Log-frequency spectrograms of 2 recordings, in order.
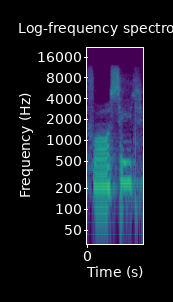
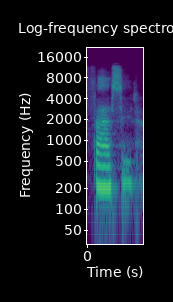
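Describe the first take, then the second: First: The first vowel sounds like 'saw'. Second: The first vowel sounds like 'face'. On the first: The speaker calls it wrong. "not faucet" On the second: The speaker calls it right. "which is facet"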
